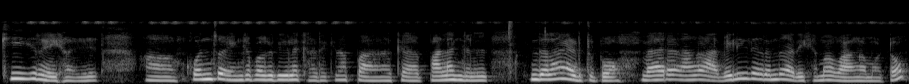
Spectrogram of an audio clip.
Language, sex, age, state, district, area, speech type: Tamil, female, 18-30, Tamil Nadu, Thoothukudi, rural, spontaneous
